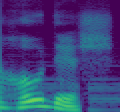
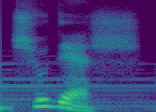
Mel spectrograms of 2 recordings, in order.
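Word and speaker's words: חודש: hindi kawa o chawa gaya sa Hebrew word for month na hodesh na hindi binigkas na kadesh o chudesh ang hawa na ang ibig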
